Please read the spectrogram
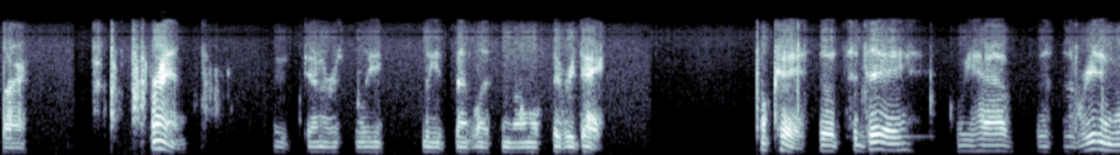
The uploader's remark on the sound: ACIM Daily Conference Call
